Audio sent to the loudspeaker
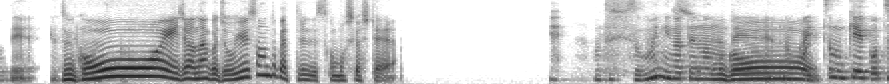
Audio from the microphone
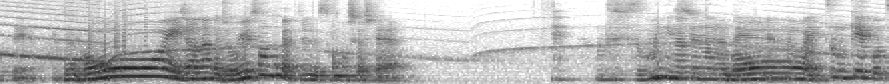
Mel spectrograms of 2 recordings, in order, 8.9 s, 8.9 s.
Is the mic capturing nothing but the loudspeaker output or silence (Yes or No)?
Yes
